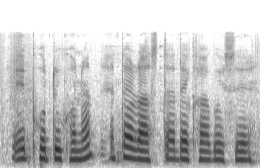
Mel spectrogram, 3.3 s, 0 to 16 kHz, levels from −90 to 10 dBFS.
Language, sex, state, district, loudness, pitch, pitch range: Assamese, female, Assam, Sonitpur, -17 LUFS, 195 Hz, 185-215 Hz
